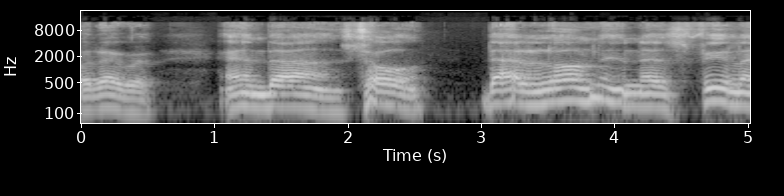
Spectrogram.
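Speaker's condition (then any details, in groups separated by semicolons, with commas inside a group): ALS; voice affected and fading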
